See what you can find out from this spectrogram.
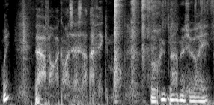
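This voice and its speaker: A man with a Quebec French accent doing an ASMR roleplay as an attentive tailor, in a breathy whisper, repeating words and phrases soothingly. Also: medium pitch, moderate pace.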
